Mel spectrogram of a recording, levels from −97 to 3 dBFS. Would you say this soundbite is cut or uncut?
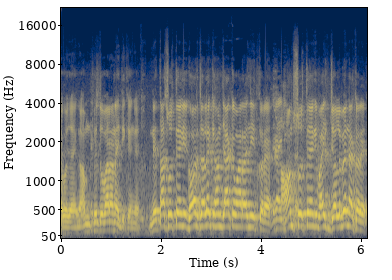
cut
